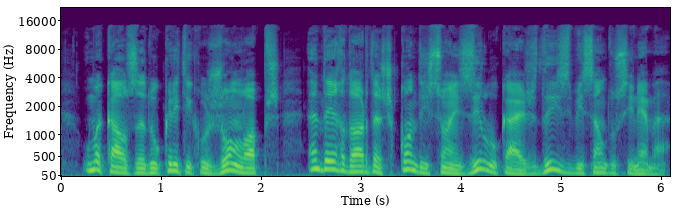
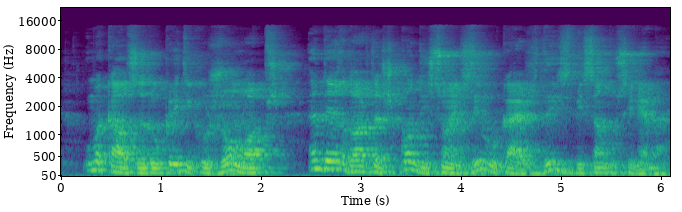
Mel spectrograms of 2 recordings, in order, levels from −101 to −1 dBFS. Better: first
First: none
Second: room echo; noticeable; dies away in 0.7 s // off-mic speech; far

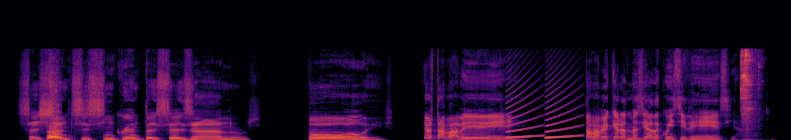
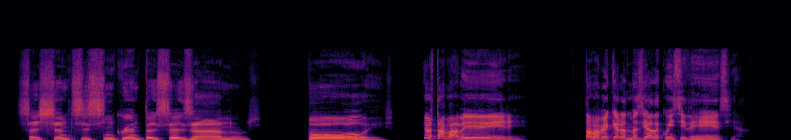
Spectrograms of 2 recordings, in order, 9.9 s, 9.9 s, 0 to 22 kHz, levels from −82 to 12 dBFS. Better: second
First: dog barking; loud; at 0.5 s; peak 6 dB above the speech // siren; noticeable; at 6.5 s; peak 3 dB below the speech // jangling keys; loud; at 9.5 s; peak 3 dB above the speech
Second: none

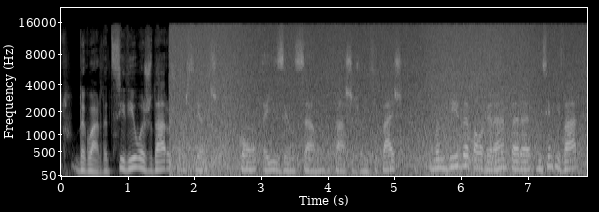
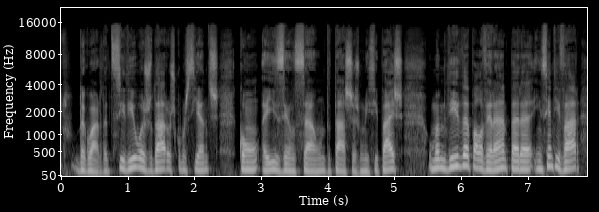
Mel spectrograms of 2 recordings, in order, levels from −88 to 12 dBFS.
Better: second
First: hiss; loud; from 1.5 s on; 2 dB below the speech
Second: none

